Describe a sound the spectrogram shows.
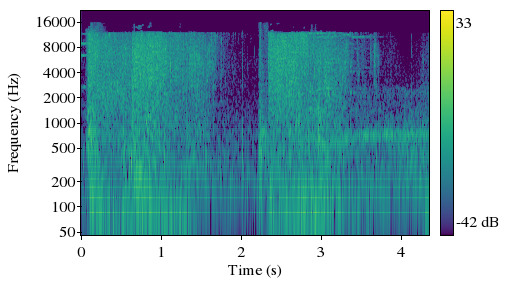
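A sword swings and clashes with heavy impacts.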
